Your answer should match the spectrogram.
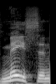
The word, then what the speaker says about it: Mason: Jordan of Cinelinx, and I've pronounced his name, his last name, as Maison or Maison in the past because it's M-A-I-S-O-N, and in my head the S is more like a Z. But I did ask him on Twitter, and he was very kind about it and said it's Mason, it's pronounced like Mason jar, so Jordan Mason is actually how his name is pronounced.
